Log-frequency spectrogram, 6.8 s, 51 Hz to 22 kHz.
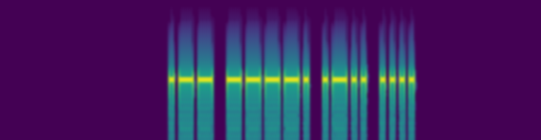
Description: Morse code, heard as a keyed tone, about 21 wpm, 700 Hz. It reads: W9LH
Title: USA Call Signs - 4 Characters - 20wpm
